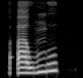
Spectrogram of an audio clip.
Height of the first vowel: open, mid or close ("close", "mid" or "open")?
open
